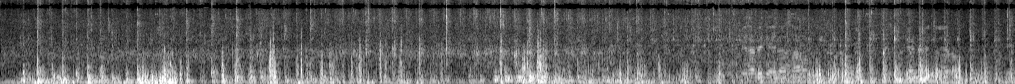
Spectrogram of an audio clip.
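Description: Repeated dull thuds of a long wooden pestle pounding a coarse, grainy mixture in a clay mortar.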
